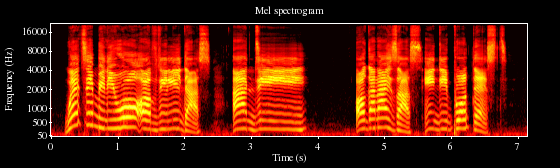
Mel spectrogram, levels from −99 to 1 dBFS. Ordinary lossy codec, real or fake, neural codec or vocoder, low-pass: none; fake; vocoder, 48 kHz, 128 mel bands, Vocos; none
